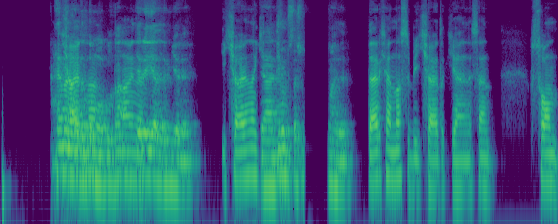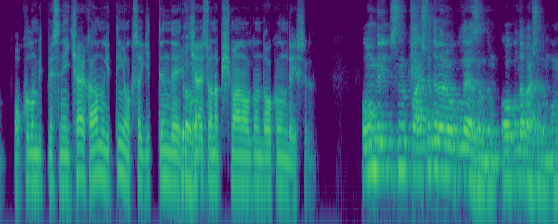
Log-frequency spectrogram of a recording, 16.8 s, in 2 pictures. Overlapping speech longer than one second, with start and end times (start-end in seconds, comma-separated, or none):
0.8-2.2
